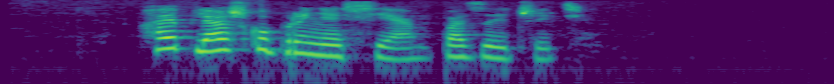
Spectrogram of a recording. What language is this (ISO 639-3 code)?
bel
